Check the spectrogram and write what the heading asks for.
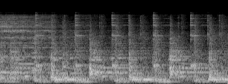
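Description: A live band playing an instrumental passage of an upbeat dance number: electric bass, keyboard and drum kit, with a fast, even percussion pattern on top and no vocals.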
